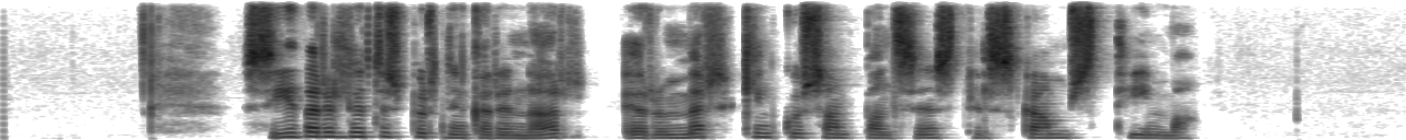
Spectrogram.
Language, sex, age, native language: Icelandic, female, 50-59, Icelandic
